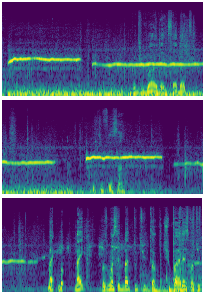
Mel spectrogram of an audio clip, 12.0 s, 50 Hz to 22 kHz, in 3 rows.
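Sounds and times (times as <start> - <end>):
eerie whistled tune of two long held notes: 0.0 - 9.0
speech: 2.6 - 4.0, 6.1 - 6.6, 9.0 - 12.0.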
